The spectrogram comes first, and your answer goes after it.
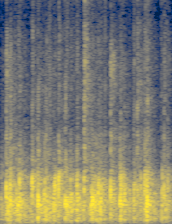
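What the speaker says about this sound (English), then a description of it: "Round of applause for." Conference audience applauds panelists, a dense continuous wash of many hands clapping at steady loudness with no voices over it.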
